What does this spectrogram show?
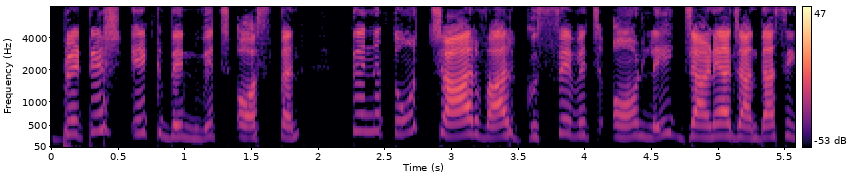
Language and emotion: Punjabi, angry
